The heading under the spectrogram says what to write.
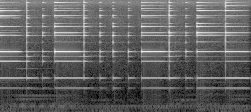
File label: TRIANG; East West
